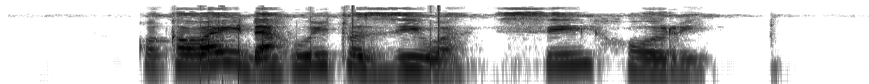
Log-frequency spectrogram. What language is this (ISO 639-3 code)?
swa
